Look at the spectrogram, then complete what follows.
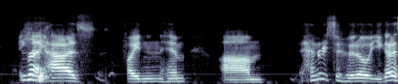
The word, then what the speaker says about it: Cejudo: he was also accompanied by another fighter Henry Kouhei doe Henry cejudo the who'd oh thank you it's so hard pronouncing everybody's name so he just fought Dominick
